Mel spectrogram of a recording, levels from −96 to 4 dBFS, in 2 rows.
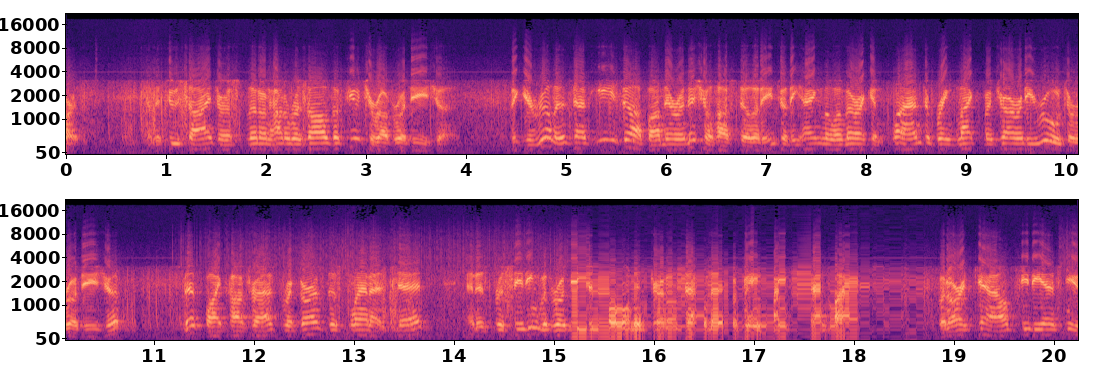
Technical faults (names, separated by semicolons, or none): corrupt FLAC frame; robotic sound from repeated short buffers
